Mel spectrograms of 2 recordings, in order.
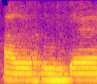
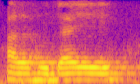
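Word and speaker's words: al-huda (الهدى): Diucapkan dengan alif, al-fata, al-huda, alif seperti al-aswa, ya, walaupun bentuknya ya, ya, bentuknya huruf ya ini. Jadi bukan huruf ya, dan tentunya karena bukan huruf ya, tentunya juga tidak diucapkan dengan ucapan huruf ya. Kalau itu huruf ya, diucapkan dengan huruf ya, akan menjadi al-fatai, al-hudai, tentunya akan semacam, akan menjadi seperti itu.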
